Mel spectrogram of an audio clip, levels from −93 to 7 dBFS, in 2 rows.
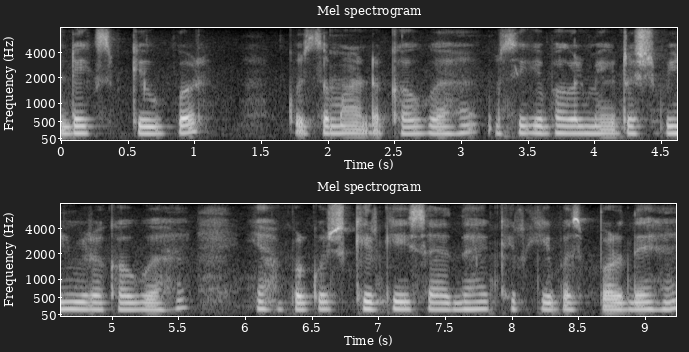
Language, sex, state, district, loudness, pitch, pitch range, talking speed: Hindi, female, Uttar Pradesh, Hamirpur, -17 LUFS, 190 Hz, 185-195 Hz, 190 wpm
